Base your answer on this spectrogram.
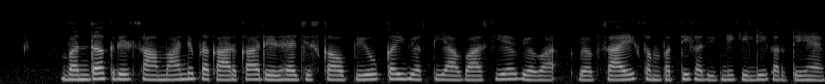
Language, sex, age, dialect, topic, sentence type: Hindi, female, 60-100, Kanauji Braj Bhasha, banking, statement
